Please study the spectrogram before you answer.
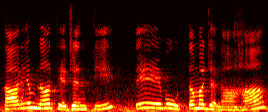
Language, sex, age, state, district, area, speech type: Sanskrit, female, 60+, Kerala, Palakkad, urban, spontaneous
